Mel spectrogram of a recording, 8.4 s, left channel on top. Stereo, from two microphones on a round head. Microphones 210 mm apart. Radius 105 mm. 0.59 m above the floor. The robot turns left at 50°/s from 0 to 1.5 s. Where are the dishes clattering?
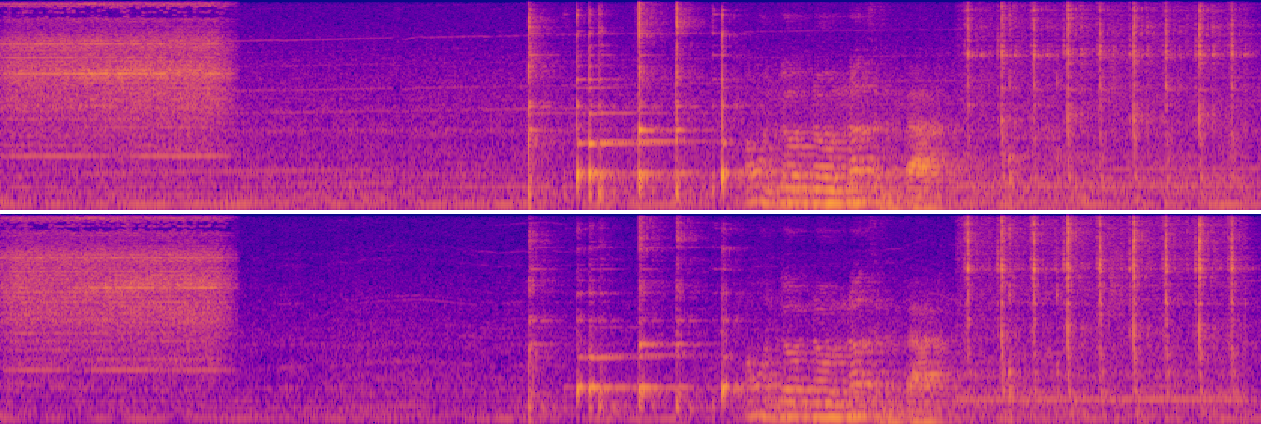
55° left (ahead or behind), 0.7 m.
